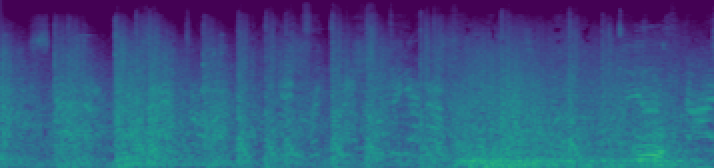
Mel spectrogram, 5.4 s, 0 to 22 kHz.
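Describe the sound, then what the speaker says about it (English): Kar 98K rifles fire in a long-range firefight in the strategy game Company of Heroes 2, with dense cracking shots mixed with other battle noise and a commentator talking throughout. "So the Kar 98Ks are just really working these long range engagement."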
